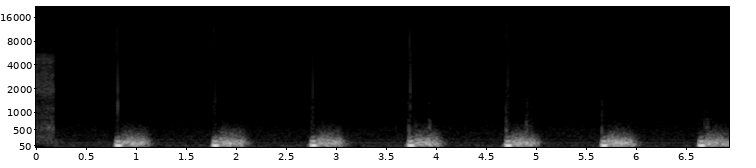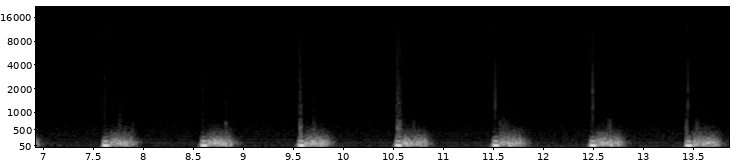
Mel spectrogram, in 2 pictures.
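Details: Aortic stenosis murmur: regular heartbeat at about 62 a minute with a harsh murmur filling each beat.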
